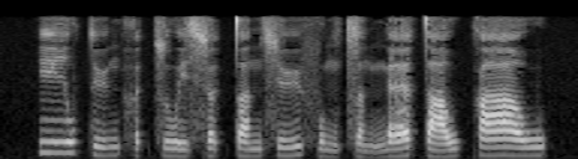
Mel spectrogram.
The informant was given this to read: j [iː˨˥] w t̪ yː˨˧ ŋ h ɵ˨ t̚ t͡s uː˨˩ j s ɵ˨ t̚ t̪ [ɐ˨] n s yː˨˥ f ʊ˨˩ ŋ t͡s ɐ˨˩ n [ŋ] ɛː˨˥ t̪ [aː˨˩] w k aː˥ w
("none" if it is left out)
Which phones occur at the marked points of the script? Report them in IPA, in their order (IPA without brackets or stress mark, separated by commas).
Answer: iː˥, ɐ˨, ŋ, aː˨˥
